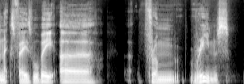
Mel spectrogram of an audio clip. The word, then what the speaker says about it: Reims: I can definitely say, but this is Reims. It's easy. – So it's much easier to pronounce. – And Reims.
